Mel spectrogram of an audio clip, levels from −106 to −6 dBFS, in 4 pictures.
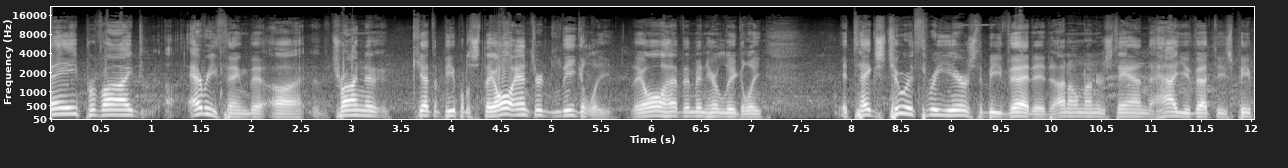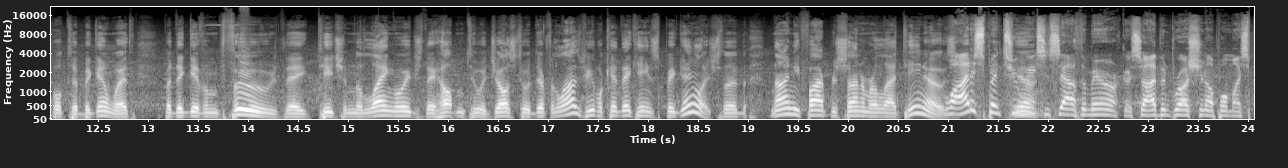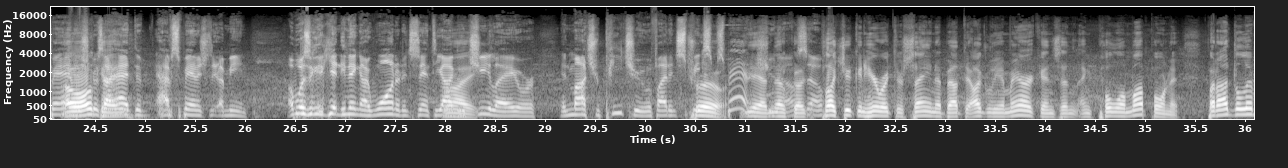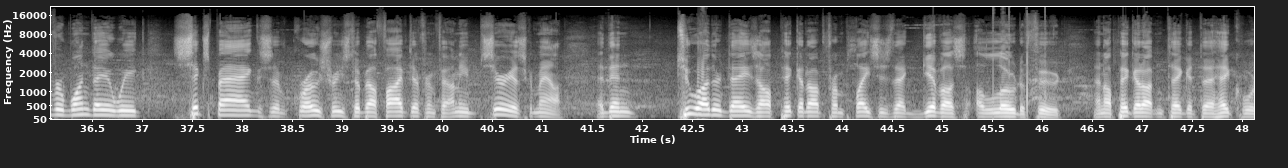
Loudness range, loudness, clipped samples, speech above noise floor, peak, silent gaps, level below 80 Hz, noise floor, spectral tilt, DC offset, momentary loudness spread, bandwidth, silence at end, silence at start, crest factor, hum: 4 LU; -15 LUFS; under 0.1%; 27 dB; 0 dBFS; none; -48 dBFS; -42 dBFS; -4.5 dB/octave; under 0.1%; 10 LU; 16.5 kHz; 0 s; 0 s; 16 dB; none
